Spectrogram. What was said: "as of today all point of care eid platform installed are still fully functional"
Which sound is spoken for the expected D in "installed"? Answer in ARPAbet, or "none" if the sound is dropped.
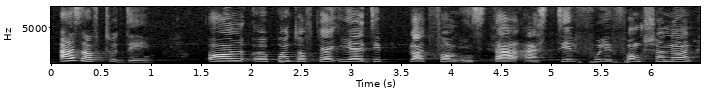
none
